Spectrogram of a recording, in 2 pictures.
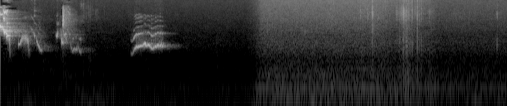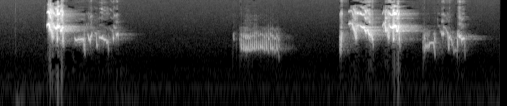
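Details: Pet budgerigar calling in scattered bursts: brief squeaky chirps, a harsh squawk, and a short buzzy note, separated by seconds of silence.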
